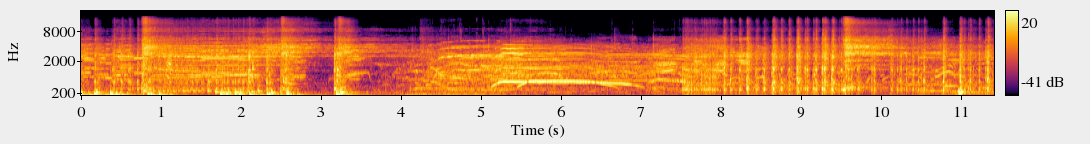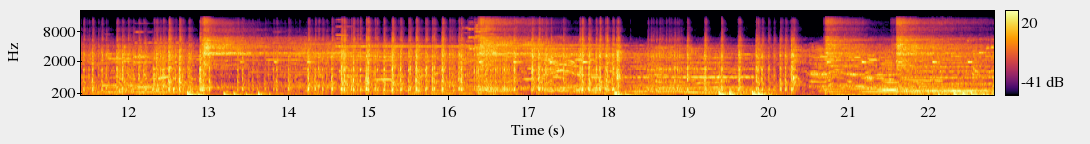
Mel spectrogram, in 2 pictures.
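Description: Marching band music with the drumline to the fore: snare rolls, rimshots and bass drum hits. About three seconds in it drops briefly into a softer passage with a few held, bending tones, then the full band comes back.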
